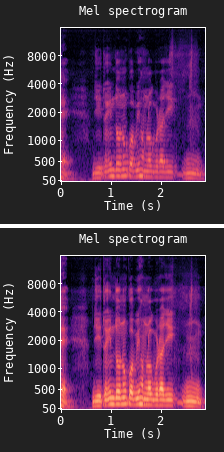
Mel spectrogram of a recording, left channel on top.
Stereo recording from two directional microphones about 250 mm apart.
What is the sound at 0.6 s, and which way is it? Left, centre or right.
Speech, right.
